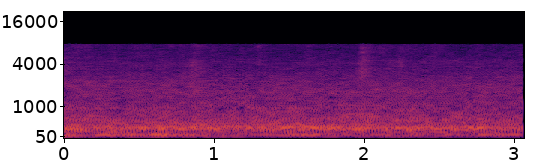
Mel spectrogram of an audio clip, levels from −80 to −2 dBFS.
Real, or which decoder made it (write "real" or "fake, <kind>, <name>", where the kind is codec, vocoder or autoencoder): fake, vocoder, Vocos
